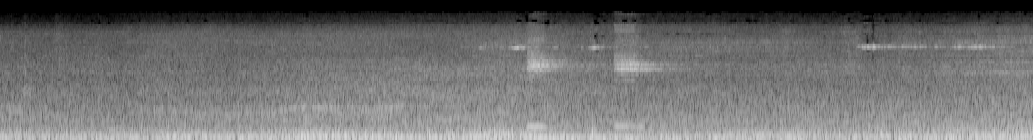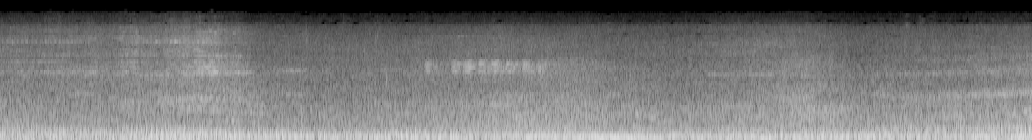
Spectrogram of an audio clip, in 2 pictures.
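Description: Street traffic: motorcycles riding along and passing close, their engines making a steady low rumble. Short high-pitched beeps sound about four seconds in and again a few times around the middle.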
